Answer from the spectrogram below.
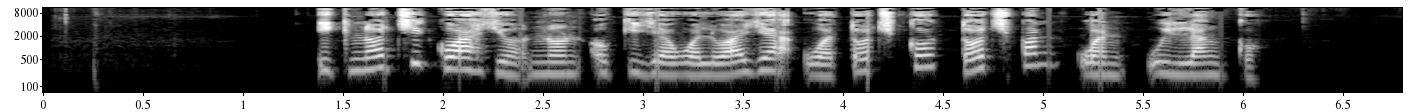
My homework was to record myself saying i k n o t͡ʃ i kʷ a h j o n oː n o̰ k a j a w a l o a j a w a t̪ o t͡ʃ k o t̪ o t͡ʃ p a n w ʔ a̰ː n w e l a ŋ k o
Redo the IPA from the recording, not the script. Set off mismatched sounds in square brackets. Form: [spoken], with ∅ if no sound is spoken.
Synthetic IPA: i k n o t͡ʃ i kʷ a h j o n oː n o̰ k [i] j a w a l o a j a w a t̪ o t͡ʃ k o t̪ o t͡ʃ p a n w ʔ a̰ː n w [i] l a ŋ k o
